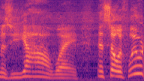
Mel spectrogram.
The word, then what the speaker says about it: Yahweh: that you and I would pronounce as Yahweh but ancient Hebrew only have consonants there were no vows and so it would actually look like this so just before letters YH wh it's Yahweh Yahweh means I am or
